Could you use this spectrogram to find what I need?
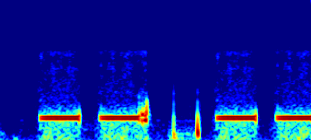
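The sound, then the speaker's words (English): A telephone call being placed: four steady electronic tones of even length in two pairs, with a brief click in the gap between the pairs. “Dialing.”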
